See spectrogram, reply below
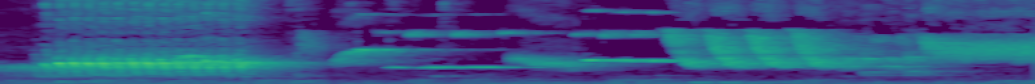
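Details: Belgian canary song meant to encourage young birds to sing: a rapid rolled trill opens, then varied whistled notes and short buzzy phrases at higher pitch follow, ending in a sustained shimmering trill.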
